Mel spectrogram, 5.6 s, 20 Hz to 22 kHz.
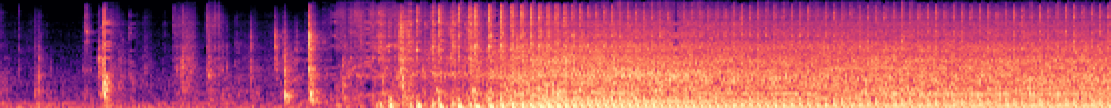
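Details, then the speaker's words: Honda-powered lawnmower that earlier ran badly after about 3 minutes, started again: a few pull-cord tugs, then it settles into a steady, even buzz; it later cut grass after 10 minutes with slight surging; normal start and run. "Fire it up good. Fires up good, so I'm going to let it run for about 5-10 minutes, okay?"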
